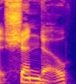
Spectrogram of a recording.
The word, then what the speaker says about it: Shenandoah: I do not understand Shendo for Shenandoah, Pennsylvania.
